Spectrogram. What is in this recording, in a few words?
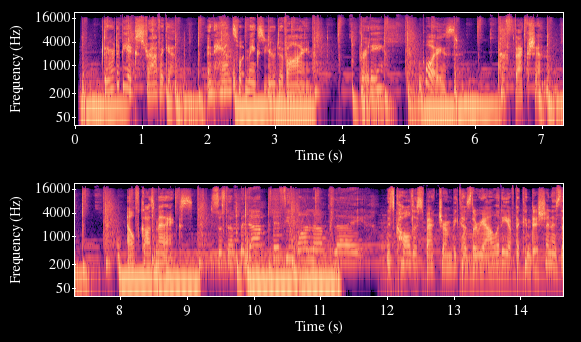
Commercial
